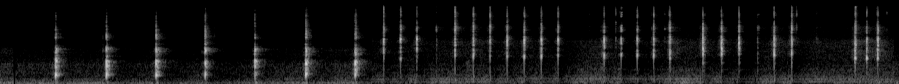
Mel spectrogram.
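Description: Hatchet chopping into a wooden pole to cut a notch. The blows come about two a second at first, then quicker and sharper from about four seconds in.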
